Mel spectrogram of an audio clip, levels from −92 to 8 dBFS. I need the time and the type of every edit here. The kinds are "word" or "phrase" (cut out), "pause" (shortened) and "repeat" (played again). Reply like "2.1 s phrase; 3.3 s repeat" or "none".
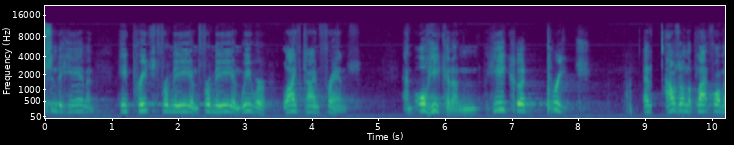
2.3 s repeat; 9.1 s word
